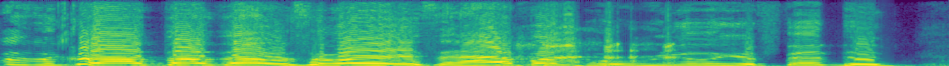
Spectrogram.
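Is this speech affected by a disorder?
Yes: cerebral palsy; speech sounds drunk.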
